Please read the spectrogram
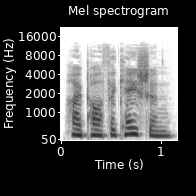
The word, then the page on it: hypothecation: American English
